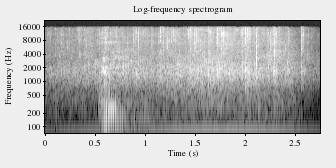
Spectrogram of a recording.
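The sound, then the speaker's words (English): A crowd in Elk Grove breaks into applause for the Lord, a dense, steady wash of many hands clapping that swells after a brief onset and holds at a fairly even level before beginning to taper. “But give the Lord a, a great hand clap if, you if you're thankful that He can deliver you from whatever you might be going through.”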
